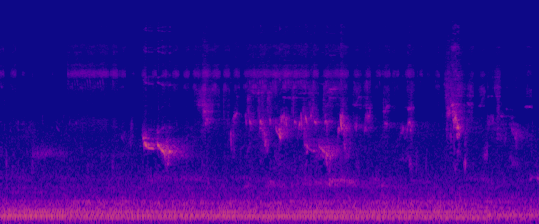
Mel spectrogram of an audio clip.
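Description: Birds chirping and calling, with two louder downward-sliding calls about two and five seconds in, over a steady low hum.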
